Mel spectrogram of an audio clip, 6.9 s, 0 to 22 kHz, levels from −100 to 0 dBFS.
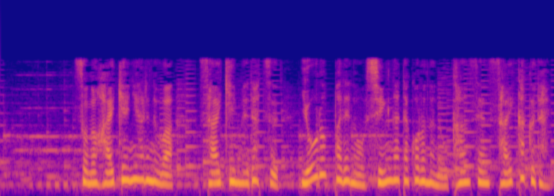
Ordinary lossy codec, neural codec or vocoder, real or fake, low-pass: none; none; real; 7.2 kHz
